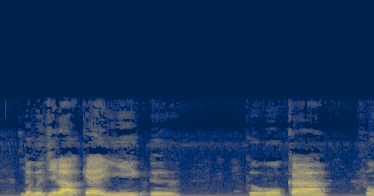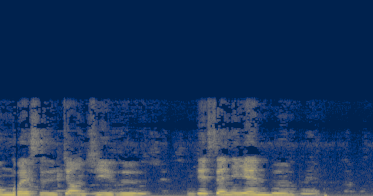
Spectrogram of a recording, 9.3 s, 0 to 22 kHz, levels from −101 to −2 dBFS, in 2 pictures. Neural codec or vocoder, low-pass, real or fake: none; 10.8 kHz; real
